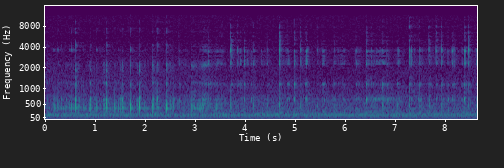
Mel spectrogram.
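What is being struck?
Small wooden bowl with lid.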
